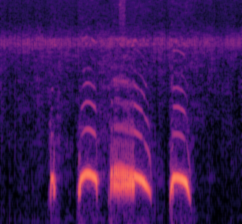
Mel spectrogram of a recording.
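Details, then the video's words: Spotted dove cooing, a call for stirring and training caged decoy birds: a faint short lead note, then a mellow coo, a longer drawn-out falling coo and a final clear hoot, in a quiet setting. "tiếng chim cu gáy gọi kích mồi tập bổi cực chuẩn"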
